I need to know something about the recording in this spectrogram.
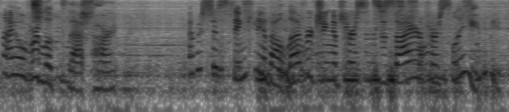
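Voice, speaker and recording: A poised young lady of a video game, playful and gracious. Her voice is very high and moves in lively swoops as she muses with genteel confidence. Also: brisk. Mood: playful, musing. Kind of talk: video game character acting.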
